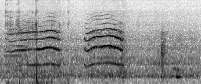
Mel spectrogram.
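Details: Pavi kutty, a caged pet kitten arguing to come out, gives two long harmonic meows, the second arching up and down, followed by a faint short squeak; a sharp click sounds between them indoors.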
